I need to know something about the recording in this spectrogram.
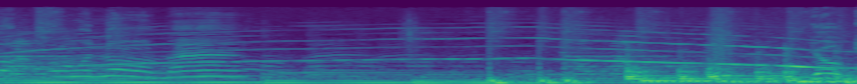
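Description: A police siren sound effect wailing over a hip hop beat: one long rise in pitch that peaks about two-thirds of the way through, then falls. The bass thins out briefly in the middle and comes back in fuller near the end.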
